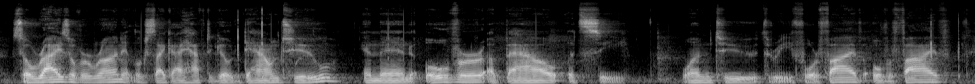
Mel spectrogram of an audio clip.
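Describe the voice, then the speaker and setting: Very slow speech from a man with a very deep, low pitch, amid noticeable background noise. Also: ordinary pitch variation. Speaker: math teacher. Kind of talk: recorded lesson video. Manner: casual.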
